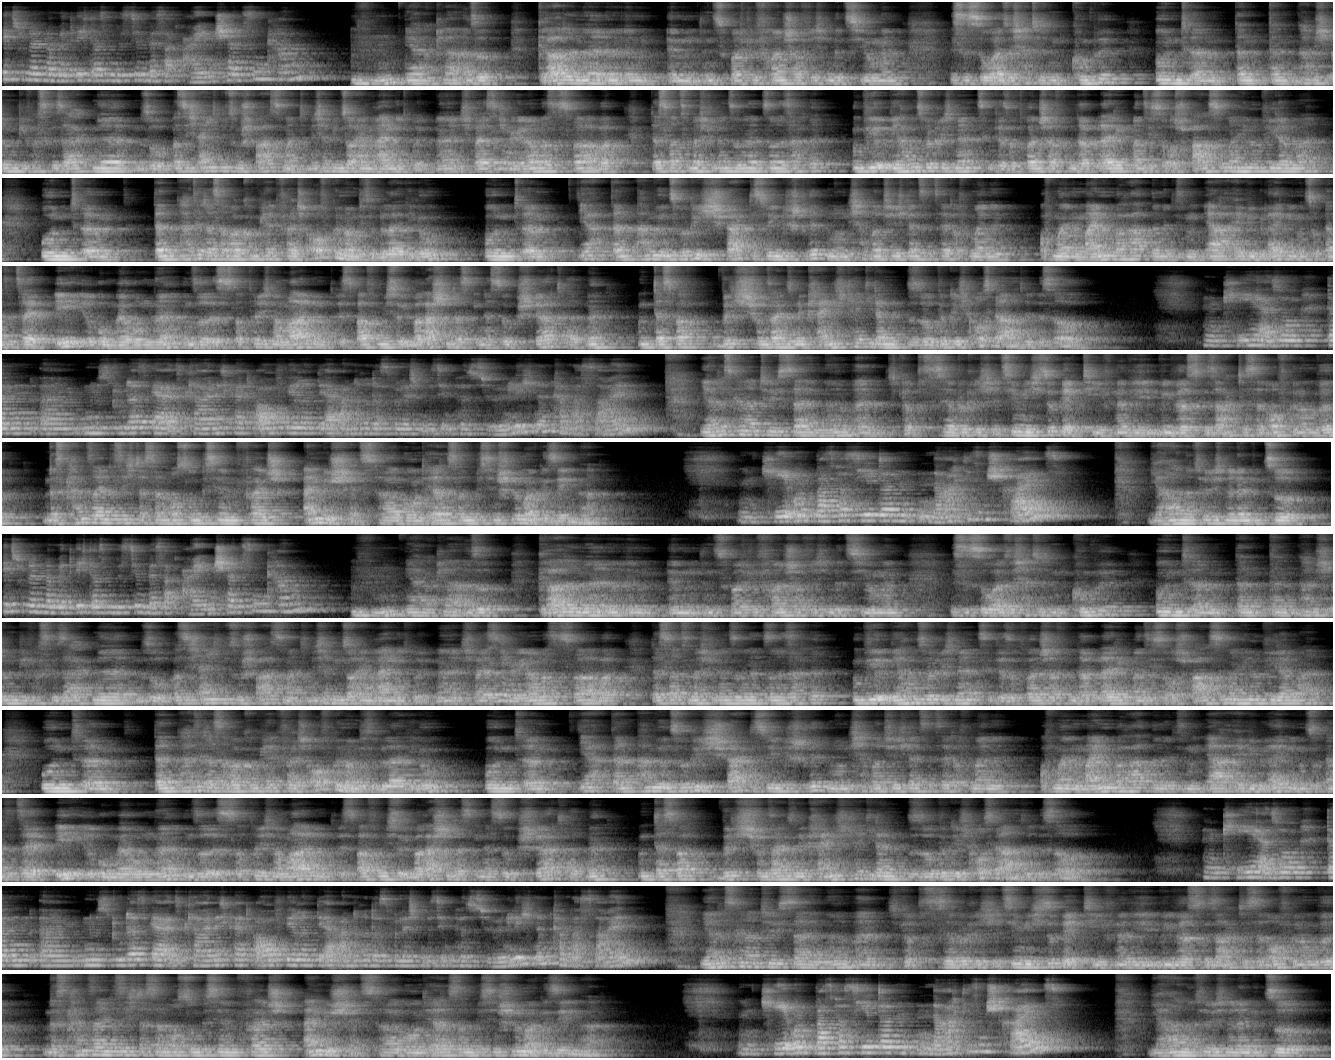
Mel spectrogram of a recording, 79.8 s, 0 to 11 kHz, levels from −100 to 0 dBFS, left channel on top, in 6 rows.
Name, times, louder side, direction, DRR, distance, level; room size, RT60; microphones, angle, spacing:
voice 1, 0.0-3.0 18.2-18.5 26.1-26.3 51.5-59.6 73.4-77.1, right 2 dB, 85° right, -2 dB, 1.0 m, -30 dB
voice 2, 3.5-4.9 5.4-11.1 11.5-21.5 21.8-27.7 28.1-31.0 31.4-32.1 32.4-36.6 37.0-46.0 46.3-50.7 59.9-66.6 66.9-72.5 77.7-79.5, left 1 dB, 55° left, -6 dB, 1.1 m, -27 dB
4.9 x 2.2 x 3.1 m, 0.97 s
head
